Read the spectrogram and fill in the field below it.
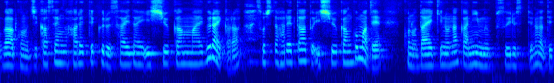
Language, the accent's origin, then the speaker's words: Japanese; Tokyo, Japan; 自分もともと東京出身で岩手県はもともと縁もゆかりもなかったんですが、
